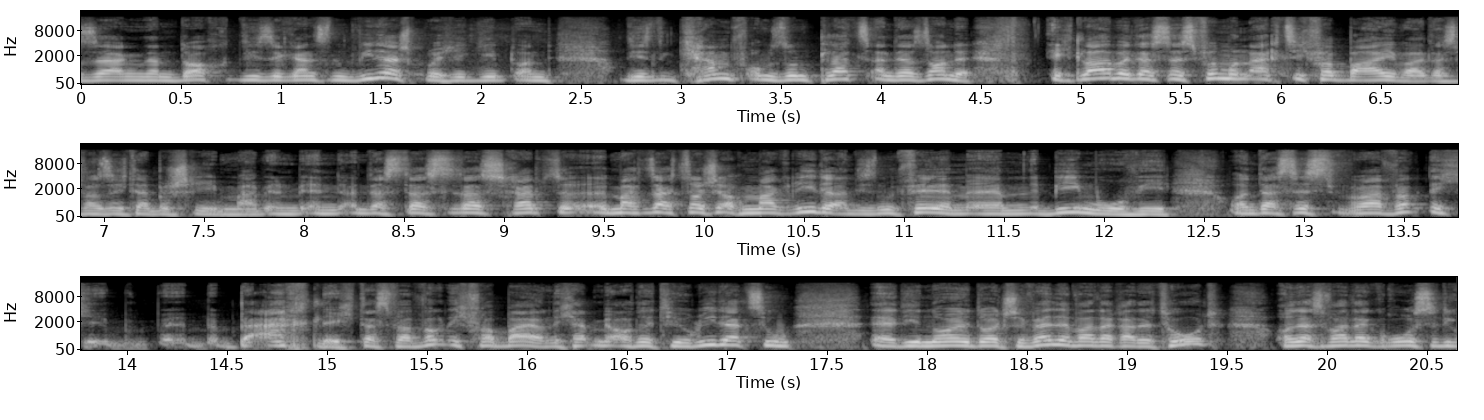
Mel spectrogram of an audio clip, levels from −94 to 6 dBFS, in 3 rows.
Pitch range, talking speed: 145-190 Hz, 235 wpm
